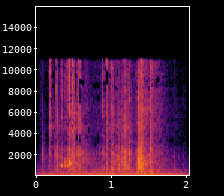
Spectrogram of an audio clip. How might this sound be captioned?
It sound was recorded in the bar of UPf-Campus poblenou.
We can percive the sound of the coins entering in a coffee machine.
